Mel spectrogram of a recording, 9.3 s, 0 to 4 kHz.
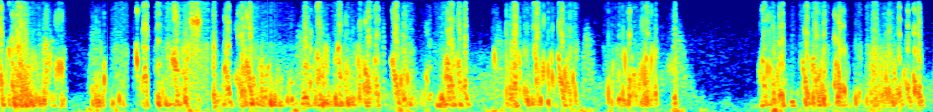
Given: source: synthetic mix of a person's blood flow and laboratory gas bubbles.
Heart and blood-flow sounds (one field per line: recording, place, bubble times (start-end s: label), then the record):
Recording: Doppler ultrasound of blood flow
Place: subclavian vein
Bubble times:
0.00-0.67 s: bubbles
0.89-1.07 s: bubbles
1.09-1.28 s: bubbles
1.32-1.51 s: bubbles
1.54-2.10 s: bubbles
2.12-3.81 s: bubbles
3.89-4.72 s: bubbles
4.90-4.98 s: bubbles
5.02-5.81 s: bubbles
6.02-6.81 s: bubbles
7.58-8.50 s: bubbles
8.52-9.25 s: bubbles
From the record:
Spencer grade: 4 (maximum detectable bubble signal sounding continuously throughout systole and diastole of every cardiac period, and overriding the amplitude of the normal cardiac signals)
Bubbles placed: anywhere in the cardiac cycle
